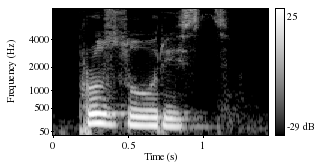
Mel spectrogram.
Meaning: transparency (condition of being transparent)
- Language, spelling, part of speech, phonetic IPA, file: Ukrainian, прозорість, noun, [prɔˈzɔrʲisʲtʲ], Uk-прозорість.ogg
